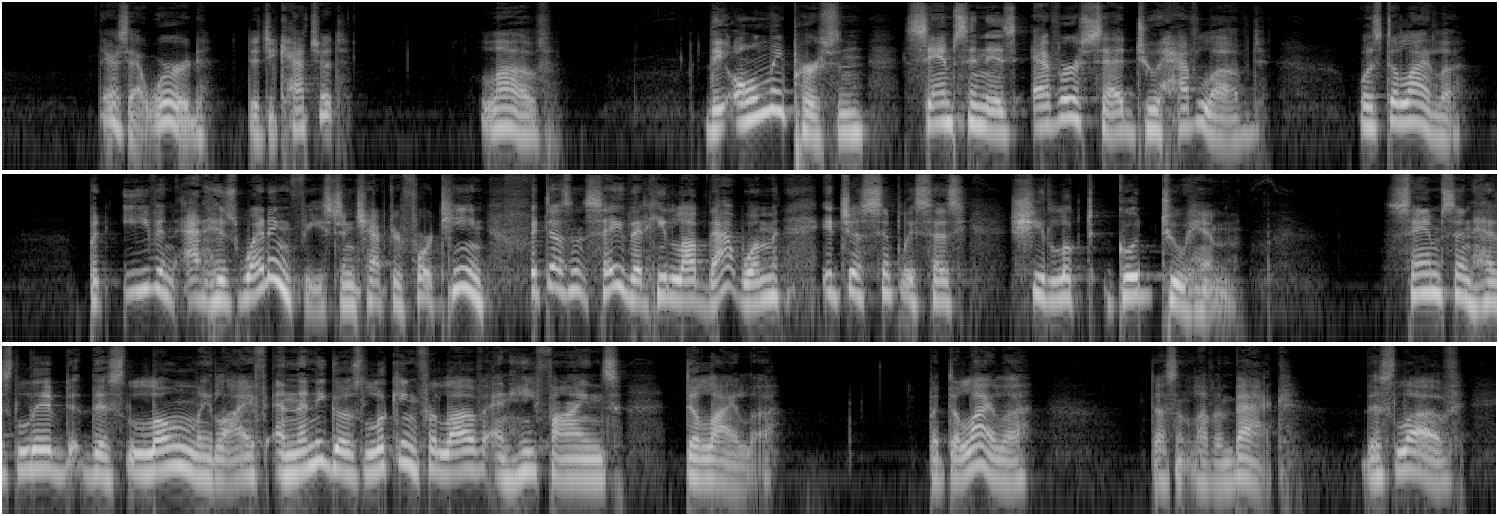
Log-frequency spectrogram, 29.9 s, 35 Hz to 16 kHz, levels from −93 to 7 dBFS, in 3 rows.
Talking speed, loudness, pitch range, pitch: 140 wpm, -24 LUFS, 145-195 Hz, 170 Hz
